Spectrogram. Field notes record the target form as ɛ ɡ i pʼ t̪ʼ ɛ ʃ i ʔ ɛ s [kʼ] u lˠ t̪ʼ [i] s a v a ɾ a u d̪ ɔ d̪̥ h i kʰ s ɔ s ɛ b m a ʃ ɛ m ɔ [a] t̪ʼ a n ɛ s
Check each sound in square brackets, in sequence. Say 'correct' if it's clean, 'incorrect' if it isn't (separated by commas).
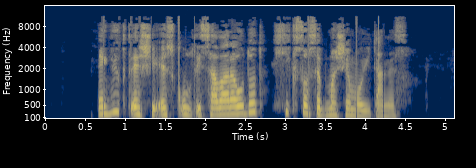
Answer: correct, correct, incorrect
